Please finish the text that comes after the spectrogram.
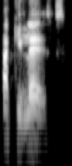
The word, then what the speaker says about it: Aquiles: life story my name is aquiles well technically pronounced aquiles um i'm 69 years old um i've lived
